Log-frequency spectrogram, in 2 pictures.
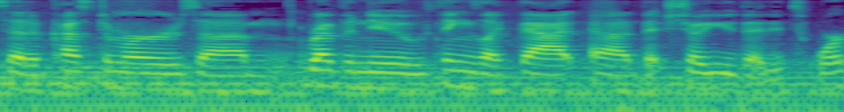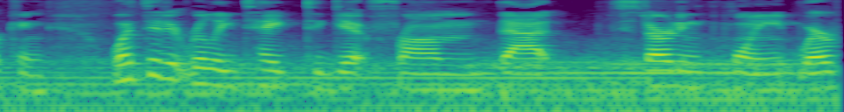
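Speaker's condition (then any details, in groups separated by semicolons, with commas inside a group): No condition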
